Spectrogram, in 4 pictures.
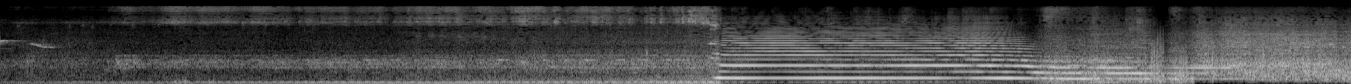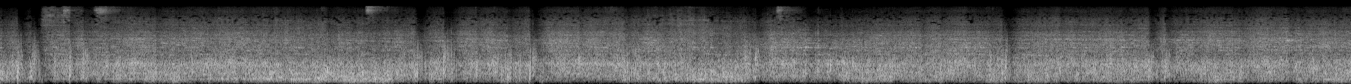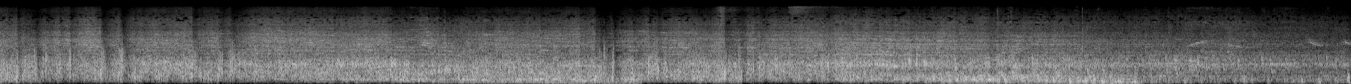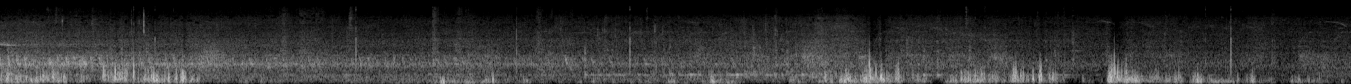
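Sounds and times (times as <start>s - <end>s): train coaches rushing by: 0.0s - 54.0s
locomotive horn: 6.8s - 12.6s
wheels clicking over rail joints: 12.0s - 52.5s.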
